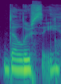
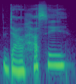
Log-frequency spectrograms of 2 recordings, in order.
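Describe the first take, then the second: First: The name is said as 'Delucy'. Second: The name is said as 'Dalhousie'. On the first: The speaker calls it wrong. "in my head, I pronounced as Delucy" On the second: The speaker calls it right. "it's Dalhousie Castle"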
